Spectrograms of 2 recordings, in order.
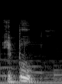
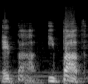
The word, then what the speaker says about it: epub: de archivo pdf o epub epa y pub no sería la pronunciación estos ciber libros llegaron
